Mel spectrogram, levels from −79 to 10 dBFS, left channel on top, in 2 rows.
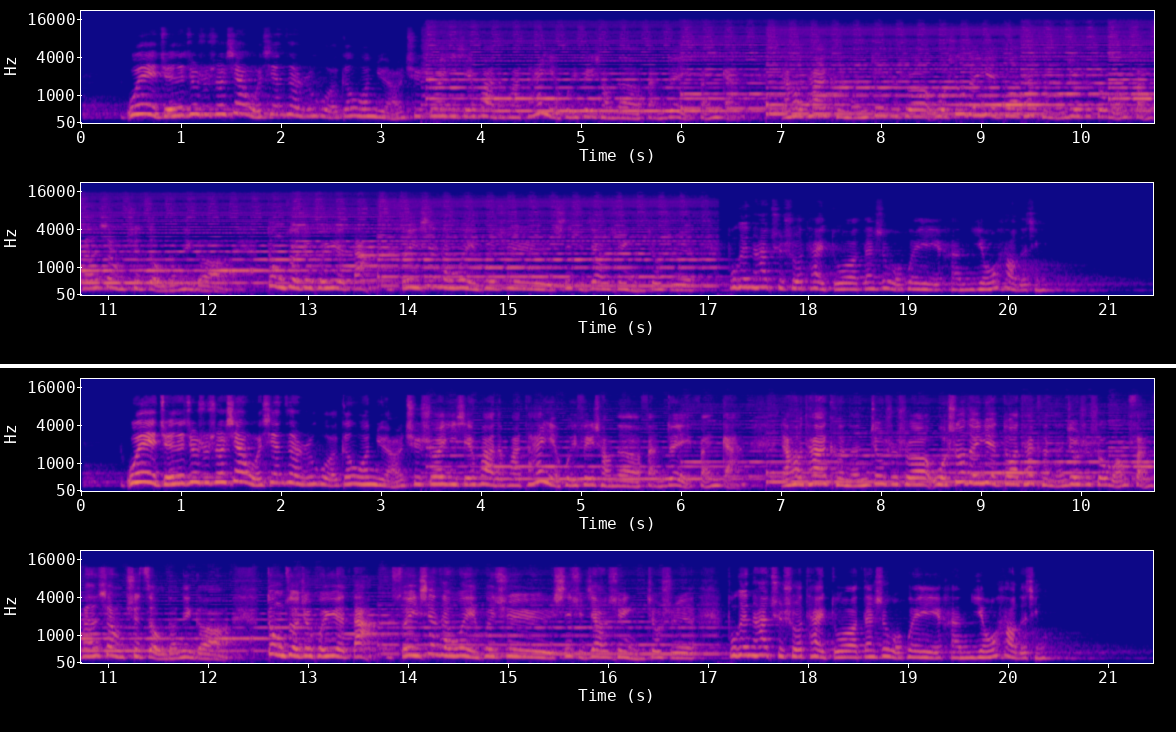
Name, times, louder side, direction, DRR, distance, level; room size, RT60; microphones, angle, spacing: voice 1, 0.5-20.4, right 4 dB, 35° right, 0.4 m, -30 dB
sound 1, 3.4-17.1, left 3 dB, 30° left, 0.4 m, -33 dB
23.0 x 16.0 x 3.4 m
head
